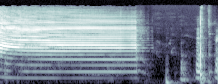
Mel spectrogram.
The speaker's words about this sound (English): McKenna has an air horn here. When you guys hear the air horn, we're good to go.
